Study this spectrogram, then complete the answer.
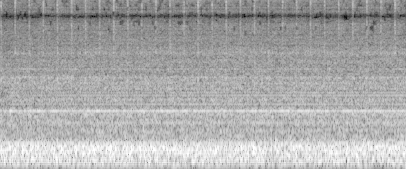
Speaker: So it's a lot quieter than what I thought it'd be. I'm used to the, those diesel ones to where if you had that on, you just couldn't, you'd just drive you out of the shop.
